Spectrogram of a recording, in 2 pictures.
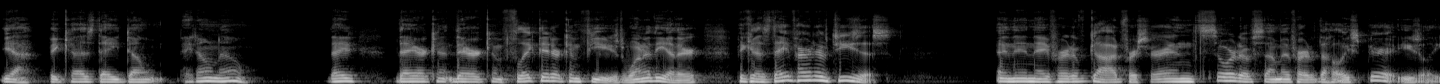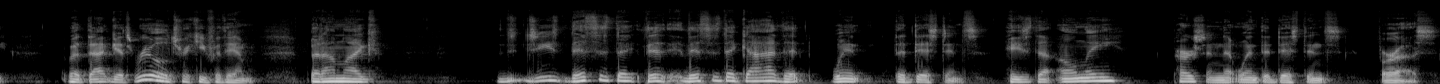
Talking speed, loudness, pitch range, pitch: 155 wpm, -22 LUFS, 115-150 Hz, 135 Hz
